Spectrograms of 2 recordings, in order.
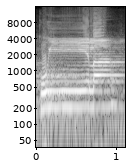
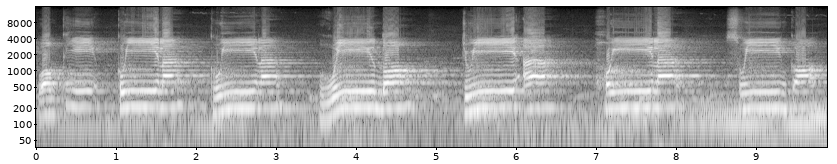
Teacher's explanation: mencampurkan harokat kasroh pada huruf pertama dengan dhammah, dengan cara membaca dhammah terlebih dahulu sepertiga, baru menyempurnakan membaca kasroh 2/3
